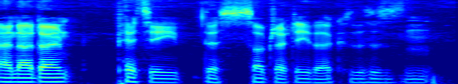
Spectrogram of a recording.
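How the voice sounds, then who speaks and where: Very deep and low in pitch, a man with an English accent speaks with monotone, flat intonation in a very clean recording with a silent background. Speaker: podcast co-host. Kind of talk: casual chat.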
